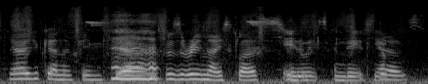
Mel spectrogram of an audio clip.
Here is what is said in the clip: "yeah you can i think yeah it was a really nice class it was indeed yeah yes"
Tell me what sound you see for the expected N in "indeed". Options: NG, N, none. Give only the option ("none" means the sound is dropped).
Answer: none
